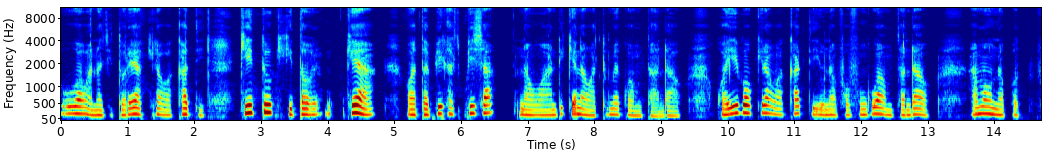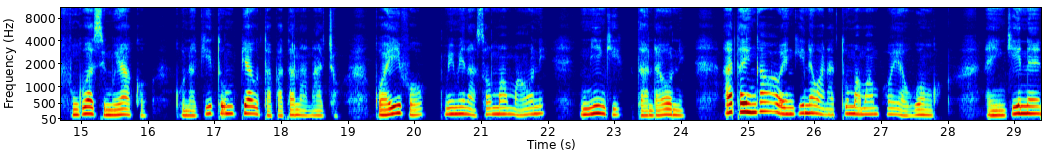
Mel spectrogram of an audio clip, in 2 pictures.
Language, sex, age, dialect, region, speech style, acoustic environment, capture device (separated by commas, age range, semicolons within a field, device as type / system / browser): Swahili, female, 25-34, Kenya - Nairobi Sheng-influenced, Kenya, relaxed; happy, silence, mobile / Linux / Chrome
